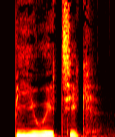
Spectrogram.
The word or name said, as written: bioetik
